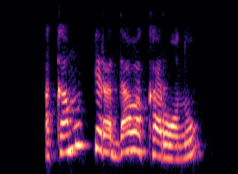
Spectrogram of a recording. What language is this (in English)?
Belarusian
